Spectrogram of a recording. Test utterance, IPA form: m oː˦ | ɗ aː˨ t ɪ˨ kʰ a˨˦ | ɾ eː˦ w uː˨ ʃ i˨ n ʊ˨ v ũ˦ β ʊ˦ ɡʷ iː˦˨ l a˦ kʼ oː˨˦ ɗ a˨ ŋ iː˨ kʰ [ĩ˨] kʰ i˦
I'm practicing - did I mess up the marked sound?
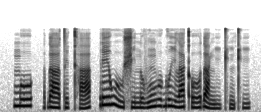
no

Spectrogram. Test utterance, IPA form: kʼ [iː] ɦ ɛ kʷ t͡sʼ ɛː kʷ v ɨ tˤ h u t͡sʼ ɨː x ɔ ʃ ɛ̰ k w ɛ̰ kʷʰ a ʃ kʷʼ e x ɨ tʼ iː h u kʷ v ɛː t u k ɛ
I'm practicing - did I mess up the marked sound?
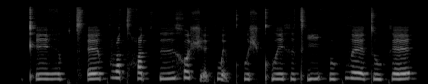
yes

